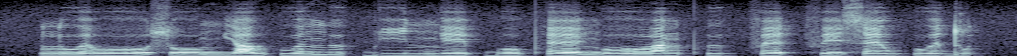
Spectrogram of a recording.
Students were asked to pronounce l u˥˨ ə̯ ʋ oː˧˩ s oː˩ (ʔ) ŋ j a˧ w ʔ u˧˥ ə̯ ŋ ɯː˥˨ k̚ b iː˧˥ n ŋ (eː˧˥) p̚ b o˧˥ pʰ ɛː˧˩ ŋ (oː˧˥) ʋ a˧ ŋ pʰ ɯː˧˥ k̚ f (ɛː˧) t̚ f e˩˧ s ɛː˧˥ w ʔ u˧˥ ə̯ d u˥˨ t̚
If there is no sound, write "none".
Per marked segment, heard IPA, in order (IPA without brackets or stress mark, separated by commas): none, eː˧, oː˧˥, ɛː˧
